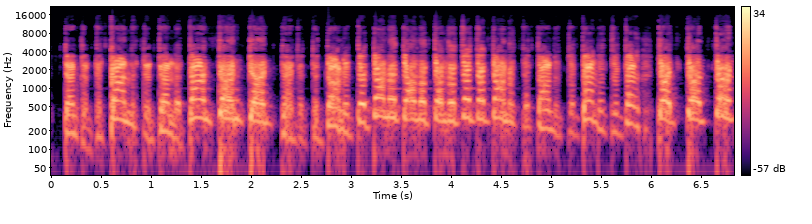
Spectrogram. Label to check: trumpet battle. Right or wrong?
Wrong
